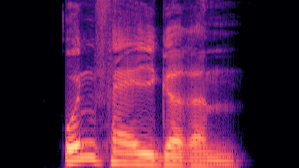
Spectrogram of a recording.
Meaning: strong dative masculine/neuter singular comparative degree of unfähig
- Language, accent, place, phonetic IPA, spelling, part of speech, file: German, Germany, Berlin, [ˈʊnˌfɛːɪɡəʁəm], unfähigerem, adjective, De-unfähigerem.ogg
